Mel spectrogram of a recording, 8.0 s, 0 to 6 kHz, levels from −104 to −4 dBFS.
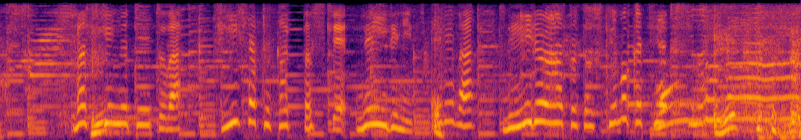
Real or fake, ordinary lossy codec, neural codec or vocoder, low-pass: fake; none; codec, 44.1 kHz, 7.8 kbps, Pupu-Codec; 5.4 kHz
